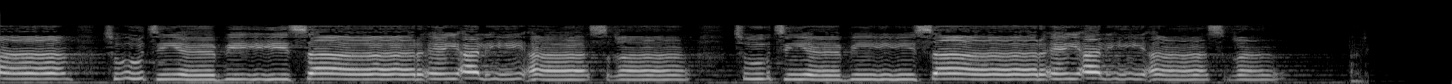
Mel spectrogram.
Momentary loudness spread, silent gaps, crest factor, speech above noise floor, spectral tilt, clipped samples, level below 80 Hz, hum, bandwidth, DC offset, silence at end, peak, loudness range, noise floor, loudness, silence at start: 11 LU; none; 16 dB; 56 dB; -3.5 dB/octave; under 0.1%; -56 dBFS; none; 6.6 kHz; under 0.1%; 0.9 s; -8 dBFS; 5 LU; -78 dBFS; -22 LUFS; 0 s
